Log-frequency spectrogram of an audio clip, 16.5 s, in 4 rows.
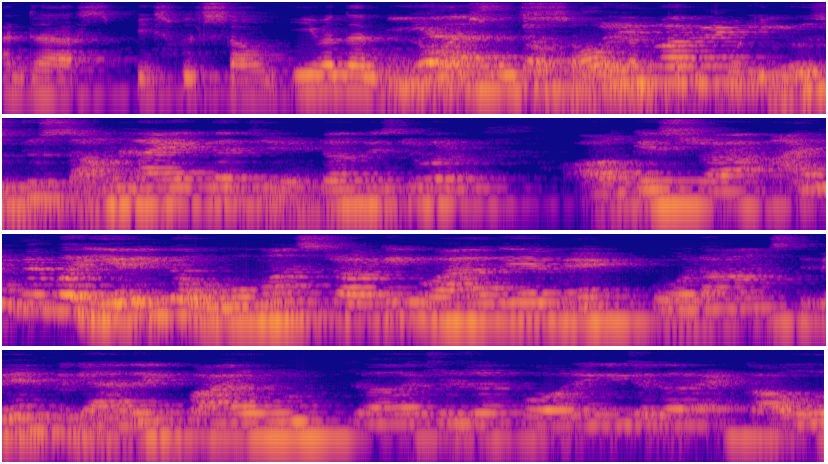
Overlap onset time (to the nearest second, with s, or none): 2 s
